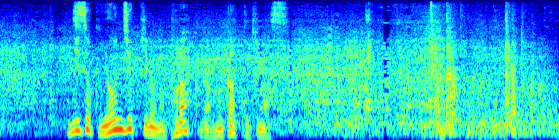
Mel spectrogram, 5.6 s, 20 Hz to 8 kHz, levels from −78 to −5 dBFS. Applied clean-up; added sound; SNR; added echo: none; none; none; none.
